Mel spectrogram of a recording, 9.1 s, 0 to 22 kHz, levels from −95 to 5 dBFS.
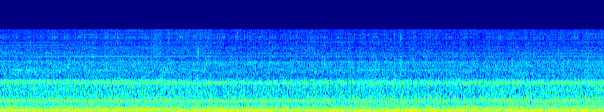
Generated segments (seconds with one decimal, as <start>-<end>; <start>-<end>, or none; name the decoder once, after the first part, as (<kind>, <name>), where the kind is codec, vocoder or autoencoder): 3.3-7.3 (vocoder, Vocos)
